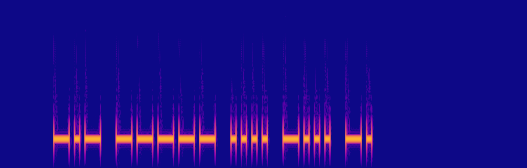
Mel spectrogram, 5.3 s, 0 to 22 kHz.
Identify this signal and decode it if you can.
Morse code, heard as a keyed tone, about 23 wpm, 700 Hz. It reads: K0HBN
